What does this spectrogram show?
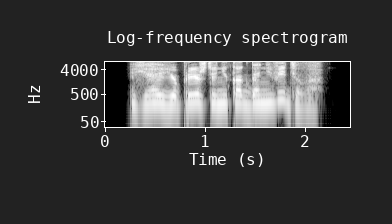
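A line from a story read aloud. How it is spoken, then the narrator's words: Breathed out at last. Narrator (Russian): наконец выдохнула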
